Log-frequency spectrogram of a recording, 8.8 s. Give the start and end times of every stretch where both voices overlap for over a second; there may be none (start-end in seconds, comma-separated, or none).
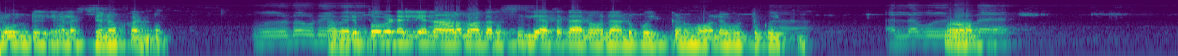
none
